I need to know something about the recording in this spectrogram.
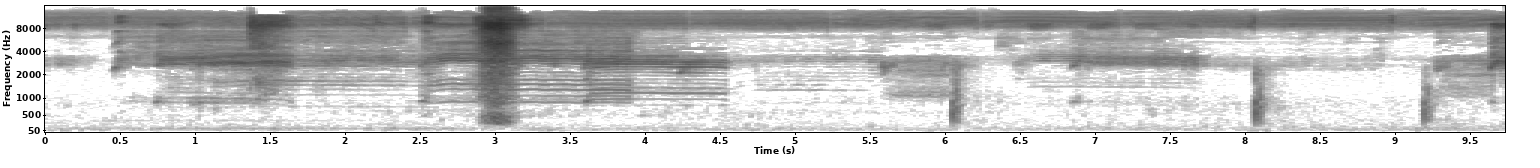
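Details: Frogs calling after dark in a garden: a few nasal, buzzy croaks early on, then sharp clicks and brief knocks punctuate a quieter stretch under a thin, steady high hiss.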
